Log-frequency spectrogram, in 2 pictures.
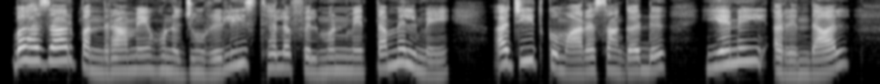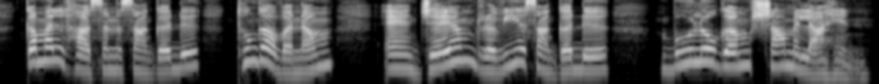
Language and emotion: Sindhi, neutral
